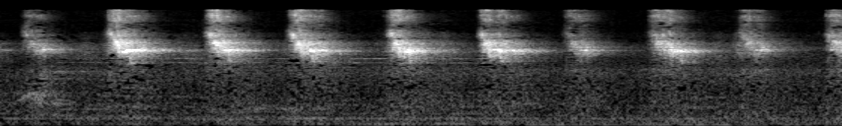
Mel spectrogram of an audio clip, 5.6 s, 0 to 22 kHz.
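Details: Young house sparrows inside a garage give a steady run of short, harsh, high chirps, repeated about every 0.6 seconds, each one a bright downward-sliding note over a low background hum.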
